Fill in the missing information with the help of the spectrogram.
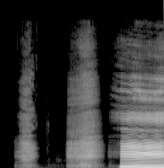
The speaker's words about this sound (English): This will be good for the yawn compilation of this episode.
